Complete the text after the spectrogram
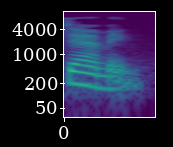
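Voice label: "damning", English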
